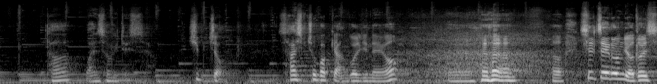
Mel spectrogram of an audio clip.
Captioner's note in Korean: 웃음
